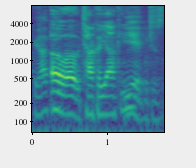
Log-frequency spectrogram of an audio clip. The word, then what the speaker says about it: takoyaki: is much much better yeah charcoal bro no mispronounce the name but I think the first time I ever had octopus was like toyakiyaki oh takoyaki yeah which is like this is just fried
